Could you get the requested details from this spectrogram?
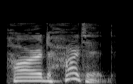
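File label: "hardhearted", British English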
